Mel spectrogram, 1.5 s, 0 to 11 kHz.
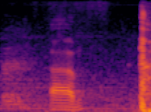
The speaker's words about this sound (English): excuse me. I do have this cough. I've had it for almost 3 weeks. I don't think that I'm really contagious with anything anymore. I think it's just hanging out and doesn't want to go away.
